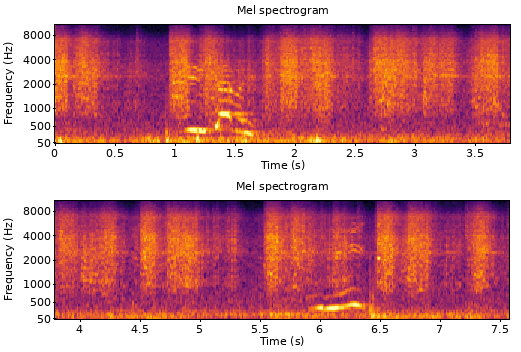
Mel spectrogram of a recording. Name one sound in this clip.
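Young boys shout and laugh nearby.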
